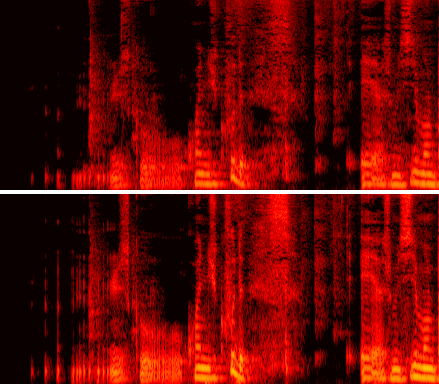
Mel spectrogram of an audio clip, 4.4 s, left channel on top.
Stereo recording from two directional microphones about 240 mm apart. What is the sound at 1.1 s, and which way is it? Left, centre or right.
Speech, right.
